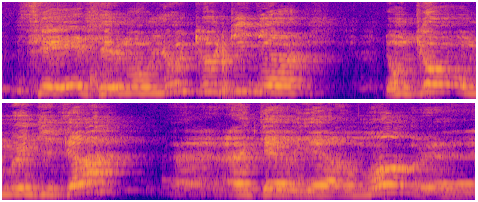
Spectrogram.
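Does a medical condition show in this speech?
Yes: cerebral palsy; lifelong, non-progressive.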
